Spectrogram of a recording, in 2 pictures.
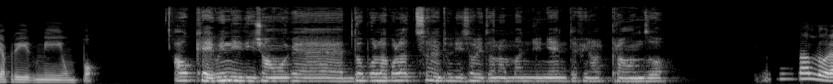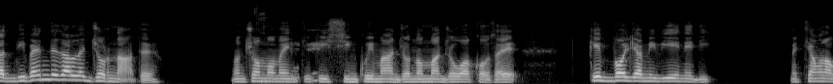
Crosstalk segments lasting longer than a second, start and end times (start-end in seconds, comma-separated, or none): none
